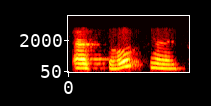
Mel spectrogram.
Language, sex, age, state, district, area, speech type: Sanskrit, female, 18-30, Karnataka, Dakshina Kannada, rural, conversation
